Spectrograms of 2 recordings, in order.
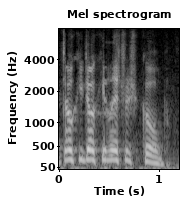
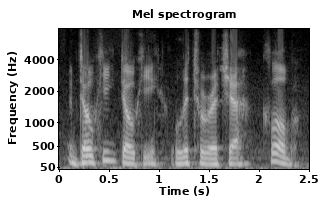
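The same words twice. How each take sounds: First: It is said quickly. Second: It is said slowly.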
